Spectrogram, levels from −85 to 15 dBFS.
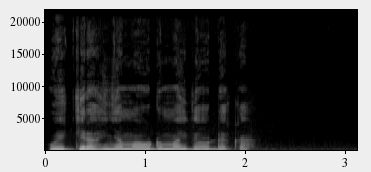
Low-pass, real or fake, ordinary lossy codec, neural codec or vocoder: none; real; none; none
